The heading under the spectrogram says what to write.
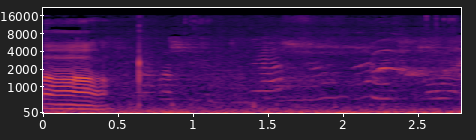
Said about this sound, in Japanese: はい、子供がキャーキャー言う、珍しいね、ブラジルでね、ああいう子はね珍しいんですよ、珍しい。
